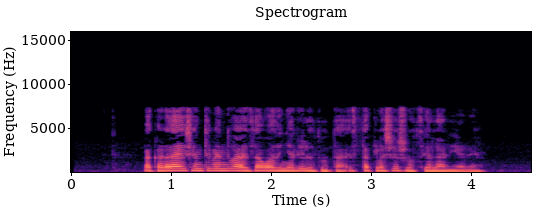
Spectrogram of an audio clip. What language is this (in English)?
Basque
